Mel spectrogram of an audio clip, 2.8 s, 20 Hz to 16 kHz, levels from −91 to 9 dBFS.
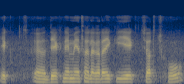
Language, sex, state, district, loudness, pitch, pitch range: Hindi, male, Bihar, East Champaran, -23 LUFS, 135 Hz, 130-140 Hz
